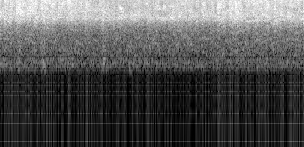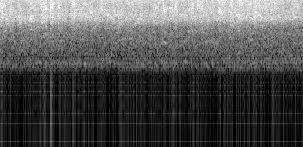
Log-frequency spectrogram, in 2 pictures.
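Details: A dense, unbroken chorus of high-pitched squeaks and squawks from thousands of nectar bats, described both as in a cave and as flying foxes in trees in subtropical Mary Cairncross.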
